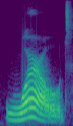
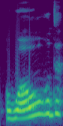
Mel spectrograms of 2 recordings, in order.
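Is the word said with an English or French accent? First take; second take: English; French. First: It is said with a compact native English accent. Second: It is said with a French accent. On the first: The speaker calls it right. "les natifs disent world. Très compact, très fluide" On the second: The speaker calls it wrong. "Beaucoup de Français disent quelque chose comme"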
